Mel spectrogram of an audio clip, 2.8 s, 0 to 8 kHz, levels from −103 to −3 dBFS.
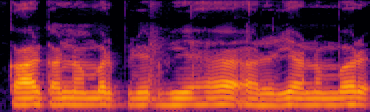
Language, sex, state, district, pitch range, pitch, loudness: Hindi, male, Bihar, Purnia, 130-135 Hz, 130 Hz, -27 LUFS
